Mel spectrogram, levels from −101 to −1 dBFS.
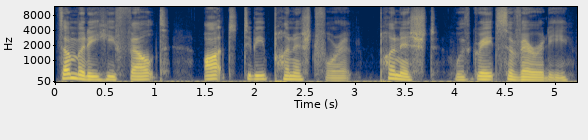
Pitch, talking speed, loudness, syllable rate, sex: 135 Hz, 140 wpm, -20 LUFS, 5.3 syllables/s, male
